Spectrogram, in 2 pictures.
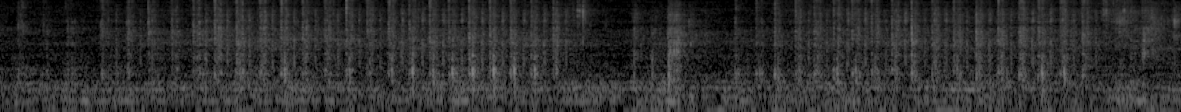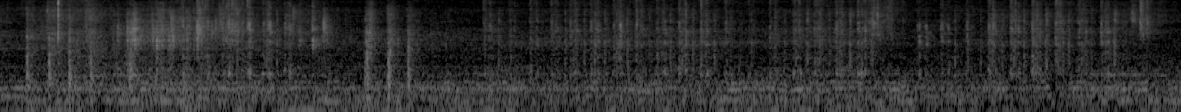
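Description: Quiet, rapid light tapping of gloved fingertips dabbing paint onto a spray-painted board to texture white tree blossoms, over a faint steady hum.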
